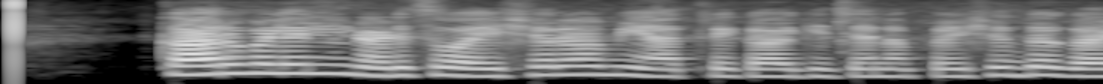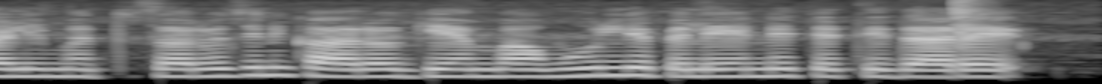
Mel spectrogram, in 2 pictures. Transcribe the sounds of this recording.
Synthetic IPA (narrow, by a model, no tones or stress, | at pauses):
kaːɾuɡɐɭilːunɐɽesuʋɐɐjʃʋɐɾaːmijaːt̪ɾiɡaːɡid͡ʒɐnɐpɾɐɾiʃud̪ʱːɐɡaːɭimɐt̪ːu̥saːɾʋɐd͡ʒɐnikɐaːɾoːɡjɐembɐmuːljɐbɛlɛjɐnːet̪et̪ːid̪ːaːɾe̞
